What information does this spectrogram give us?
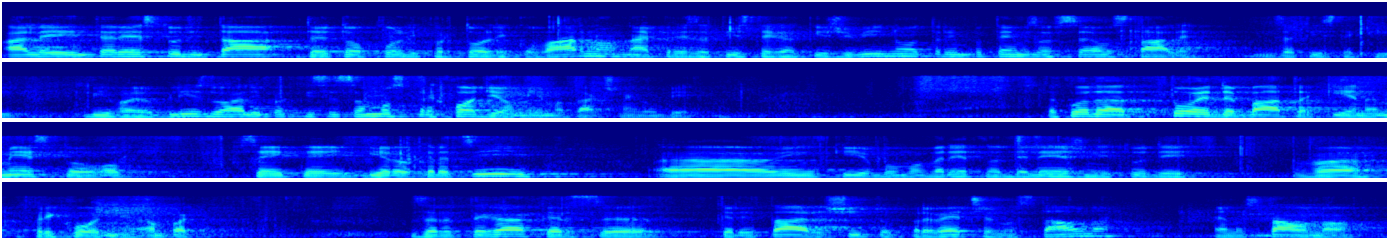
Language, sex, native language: Slovenian, male, Slovenian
